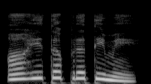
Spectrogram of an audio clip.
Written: ಆಹಿತಪ್ರತಿಮೆ

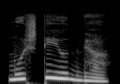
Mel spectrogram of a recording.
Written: ಮುಷ್ಟಿಯುದ್ಧ

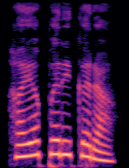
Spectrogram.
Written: ಹಯಪರಿಕರ

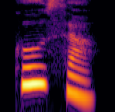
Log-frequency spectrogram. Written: ಗುಸ

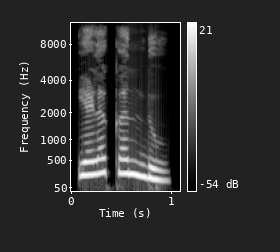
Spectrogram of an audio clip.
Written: ಏಳಾಗಂಧ

